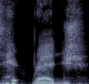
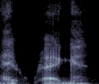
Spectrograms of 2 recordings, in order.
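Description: First: The g is soft, like the j sound. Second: The g is hard, like in get. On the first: The speaker calls it right. "The word's pronounced register, so it's hit reg" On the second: The speaker calls it wrong. "It's not hit reg"

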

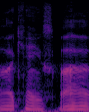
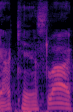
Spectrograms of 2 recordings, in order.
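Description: First: The voice sounds dejected and heartbroken. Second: The voice sounds relaxed and upbeat. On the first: Having the kids feels like a burden. The speaker calls it wrong. "These dudes sound like they heartbroken" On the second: Having the kids is no burden. The speaker calls it right. "I don't sound sad"

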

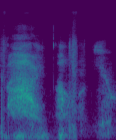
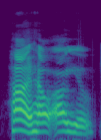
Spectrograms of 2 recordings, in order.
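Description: First: It is said in a quiet whisper. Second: It is said loudly.

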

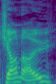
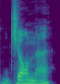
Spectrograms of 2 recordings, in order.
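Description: First: The name is said with an Australian accent. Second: The name is said with English pronunciation. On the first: "Or Jono, if you're from Australia" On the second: "and not Jonna"

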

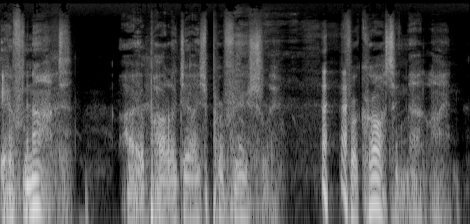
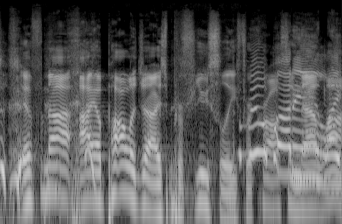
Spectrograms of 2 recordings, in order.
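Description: First: It is read in a put-on dramatic character voice. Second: It is read in the speaker's ordinary voice.

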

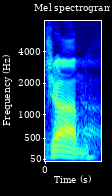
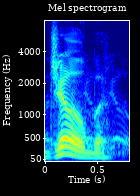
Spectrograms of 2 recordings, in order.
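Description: First: The name sounds like the everyday word job. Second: The name sounds unlike the everyday word job. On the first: The speaker calls it wrong. "Some people pronounce it Job because it's spelt the same" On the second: The speaker calls it right. "but it's Job"

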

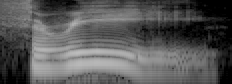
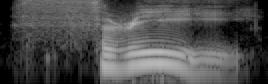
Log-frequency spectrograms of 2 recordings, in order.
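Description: First: The word starts with a 'th' sound. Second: The same.

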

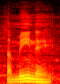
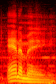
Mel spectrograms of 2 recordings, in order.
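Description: First: The name is said as a-meen, without an extra syllable. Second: The name is said like the word anime. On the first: This is the real name. The speaker calls it right. "It's A-M-I-N-E" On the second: It is said as a joke. The speaker calls it wrong. "He did as like a joke"

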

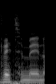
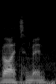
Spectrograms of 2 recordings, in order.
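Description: First: It is said in a British accent. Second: It is said in an American accent.

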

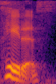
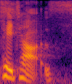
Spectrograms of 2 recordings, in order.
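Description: First: The name is thrown off lightly and casually. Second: The name is said in a more deliberate way. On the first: This is how the name is properly pronounced. The speaker calls it right. "It's Paytas. Like, Paytas, like, just throw it off" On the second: This is how a friend mispronounces the name. The speaker calls it wrong. "He says Paytas"

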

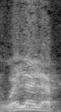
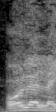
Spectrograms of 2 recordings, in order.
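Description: First: The word begins with a 'we' sound. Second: The word begins with a plain 'o' sound. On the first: The speaker calls it right. "Se dice huélala" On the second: The speaker calls it wrong. "No se dice ólala"

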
